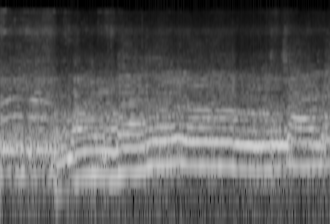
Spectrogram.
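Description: Devotional chanting sung in long held notes that slide from one pitch to the next, with a shift in pitch about half a second in.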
